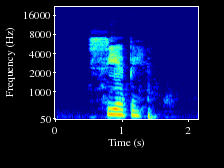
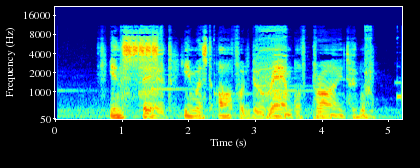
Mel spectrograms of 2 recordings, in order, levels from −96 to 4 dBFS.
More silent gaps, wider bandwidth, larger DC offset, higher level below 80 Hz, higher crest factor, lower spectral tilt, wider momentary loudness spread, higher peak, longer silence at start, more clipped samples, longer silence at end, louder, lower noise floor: neither; second, 7.6 kHz vs 11.5 kHz; neither; second, -66 dBFS vs -34 dBFS; about the same, 20 dB vs 20 dB; first, -5 dB/octave vs -3 dB/octave; first, 20 LU vs 17 LU; second, -16 dBFS vs -2 dBFS; about the same, 0.55 s vs 0.65 s; neither; first, 0.7 s vs 0 s; second, -31 LUFS vs -19 LUFS; first, -76 dBFS vs -47 dBFS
